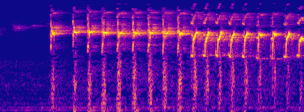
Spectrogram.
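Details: Lovebird breaking into ngekek song, the long typing-like ngetik chatter: a quiet lead-in, then fast, evenly repeated shrill notes about four per second, slipping lower toward the end; clean, quiet background.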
